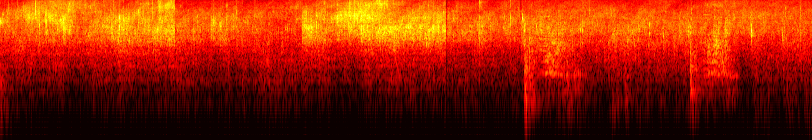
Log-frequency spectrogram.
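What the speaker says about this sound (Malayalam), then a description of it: "ഇനി നമുക്ക് അതുപോലെ തന്നെ ബാക്കിയുടെ ഒന്ന് ഫ്രൈ ചെയ്തെടുക്കണം" Potato pieces frying in hot oil for a Kerala potato fry, a continuous bubbling sizzle up close with louder swells and a few stirring scrapes and clinks toward the end.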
